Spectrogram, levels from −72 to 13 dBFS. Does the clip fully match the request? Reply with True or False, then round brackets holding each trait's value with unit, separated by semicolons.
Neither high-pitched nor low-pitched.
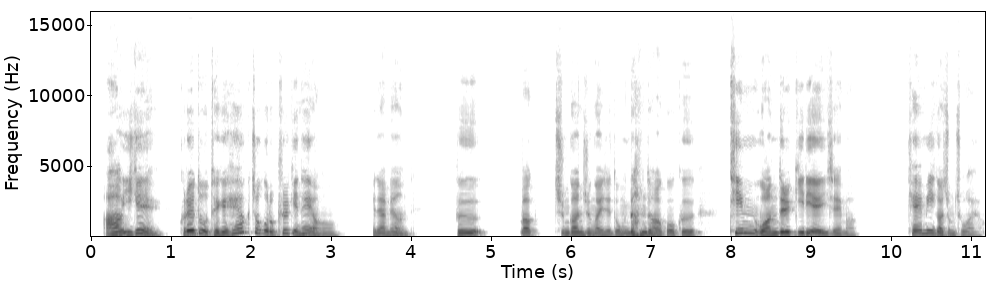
True (150 Hz)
